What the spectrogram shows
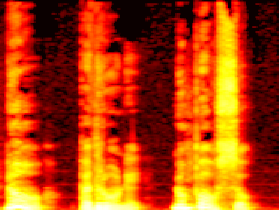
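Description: A frightened, tearful young servant girl who pleads in halting, drawn-out words, as a woman narrator puts her on. Her replies lift well above the reader's own low voice in this storybook reading, and they waver up and down. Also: expressive, dark tone, full character voice. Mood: pleading, frightened.

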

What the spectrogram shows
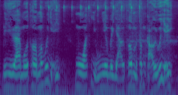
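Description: Woman vlogging, rambly chatty storytelling, talks fast, lowish voice. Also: steady tone, warm tone, slight background noise. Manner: rambling, chatty, keeps asking viewers "you know what?". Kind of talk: casual storytelling to viewers.

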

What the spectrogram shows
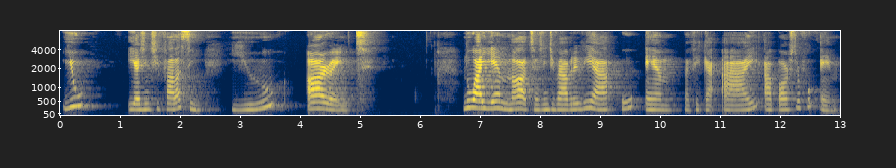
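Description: A woman's voice: mid-range voice, slow, sharp tone. A woman from Brazil with a Bahia accent, teaching an English grammar lesson in Portuguese, patiently repeating and translating each example.

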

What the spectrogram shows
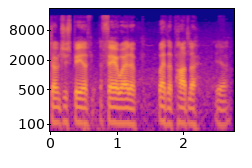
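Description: A man's voice: on the low side, little pitch movement, brisk, smooth. A man in his thirties, interviewed outdoors by a lake, giving matter-of-fact answers and saying "yeah" often. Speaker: army canoe racer being interviewed.

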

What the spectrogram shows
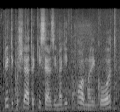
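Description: A man giving excited live play-by-play commentary on a video game match, like a sports commentator. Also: a little high, slight background noise. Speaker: esports commentator.

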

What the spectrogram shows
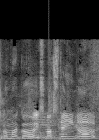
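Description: A woman's voice: sits high, steady tone, a little slow. A teenage girl vlogging in a casual, playful, chatty way, often exclaiming. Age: teens. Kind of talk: casual vlog chat. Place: school classroom and home. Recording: loud crowd and background noise.

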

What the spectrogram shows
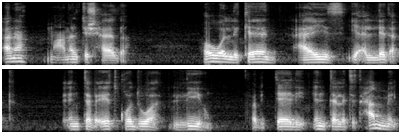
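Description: A man voicing a proud, defiant female jinn, a king's daughter, who speaks in a low, hushed and threatening way.

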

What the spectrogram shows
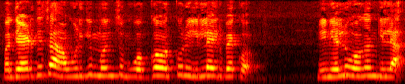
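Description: A woman's voice: a little high, level tone, rapid-fire, mellow, close to an everyday voice. Woman playing a grumpy village father. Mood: commanding. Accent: Chikkaballapur rural Kannada. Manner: scolding, exasperated. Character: grumpy middle-aged village father, male. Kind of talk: village comedy skit.

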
